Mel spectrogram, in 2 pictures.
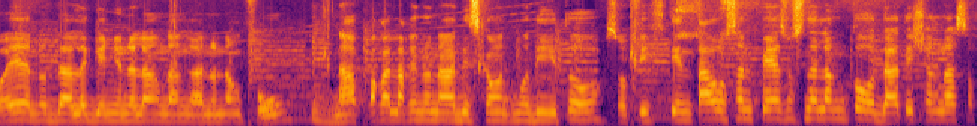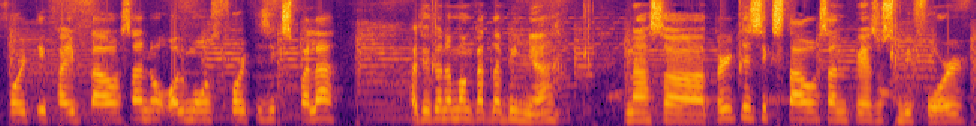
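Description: A Filipino man with a Filipino accent, walking through a large indoor warehouse sale with a handheld phone camera, listing items and prices and often tagging sentences with a quick "no?". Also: sits high. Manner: lists items and prices with frequent "no?" tags. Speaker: vlogger touring a warehouse sale. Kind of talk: walk-through shopping vlog.

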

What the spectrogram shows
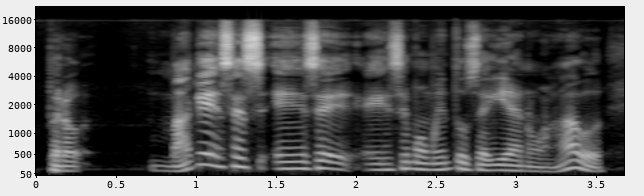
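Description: A man's voice: mid-range voice, sing-song, moderate pace, a little mellow. A man, hosting a podcast and talking through a book review in an earnest, casual way, often repeating and restarting his words. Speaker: podcast host.

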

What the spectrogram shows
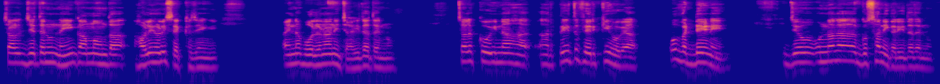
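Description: A man acting a young husband in a short drama film, calming his crying wife with repeated reassurances. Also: on the high side, moderate pace, lightly acted. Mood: placating. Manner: placating, coaxing, repeats reassurances. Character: young husband, soothing and placating.

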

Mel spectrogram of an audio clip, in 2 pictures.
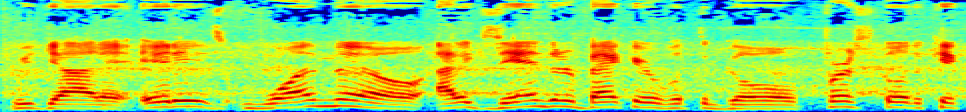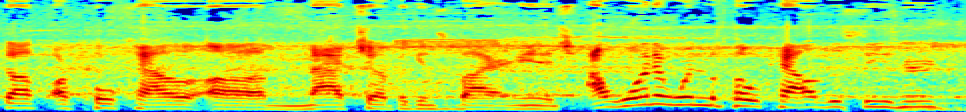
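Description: A young man giving casual, chatty commentary over his football video game, bursting into excited shouts at goals. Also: a little high, moderate pace, hardly any pauses, background noise. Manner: excitable, shouts goal celebrations, chatty slang. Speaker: gaming YouTuber.

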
